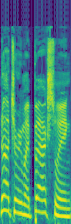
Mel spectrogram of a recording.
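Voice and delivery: mock sulky, whiny kid-style griping voice. Retelling a golfer complaining after a photographer's shutter: imitating a whiny complaint. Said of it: "it just very much had that vibe".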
